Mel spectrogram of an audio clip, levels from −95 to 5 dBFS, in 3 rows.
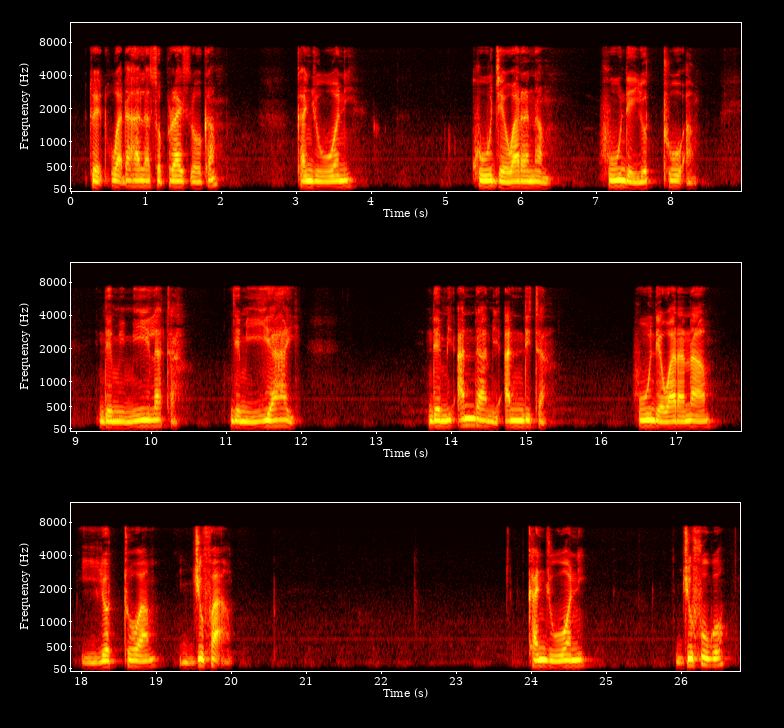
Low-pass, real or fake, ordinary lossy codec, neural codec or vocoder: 7.2 kHz; real; none; none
